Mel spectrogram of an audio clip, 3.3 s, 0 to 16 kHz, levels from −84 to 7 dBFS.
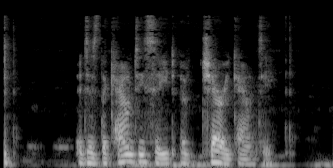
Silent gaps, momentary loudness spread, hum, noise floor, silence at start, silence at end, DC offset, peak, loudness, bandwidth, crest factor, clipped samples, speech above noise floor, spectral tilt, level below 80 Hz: none; 15 LU; none; -49 dBFS; 0.05 s; 0 s; under 0.1%; -4 dBFS; -22 LUFS; 11.5 kHz; 18 dB; under 0.1%; 28 dB; -6 dB/octave; -40 dBFS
